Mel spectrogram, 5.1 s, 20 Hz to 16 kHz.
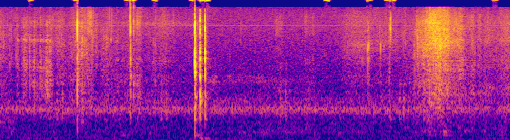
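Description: Faint clicks from the Nokia 6300's plastic housing parts being handled, with one sharper double click about two seconds in and a short rustle near the end.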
